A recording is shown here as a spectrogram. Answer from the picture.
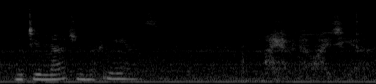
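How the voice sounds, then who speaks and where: With noticeable background noise around her, a woman speaks at a moderate pace. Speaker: ASMR artist. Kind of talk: ASMR whispered reading of a classic story. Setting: binaural recording with basic home equipment.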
